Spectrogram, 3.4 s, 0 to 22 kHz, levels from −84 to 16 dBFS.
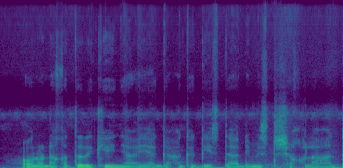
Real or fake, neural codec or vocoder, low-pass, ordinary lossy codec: fake; vocoder, 44.1 kHz, 128 mel bands every 256 samples, BigVGAN v2; none; none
